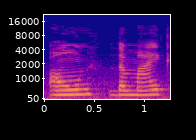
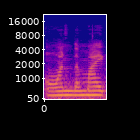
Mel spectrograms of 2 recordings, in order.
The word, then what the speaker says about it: Own the Mic: of the series is own the mic i know a lot of people probably mispronounce it and want to say on the mic it's own the mic so we basically want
